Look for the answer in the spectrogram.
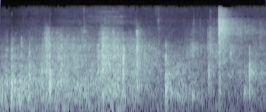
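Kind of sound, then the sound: sound effect, fireworks exploding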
